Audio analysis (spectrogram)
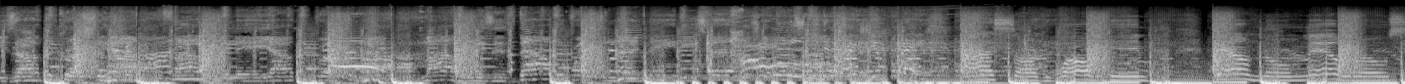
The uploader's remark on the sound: LIVE from Oakside Lounge. A Live segment from my Friday night spot.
